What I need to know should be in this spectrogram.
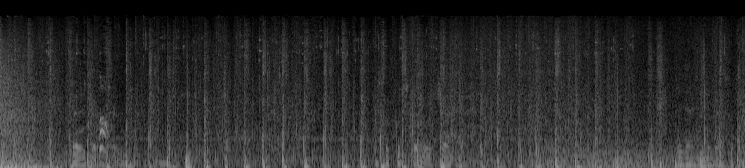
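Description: Heavy footsteps thud quickly on stone.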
